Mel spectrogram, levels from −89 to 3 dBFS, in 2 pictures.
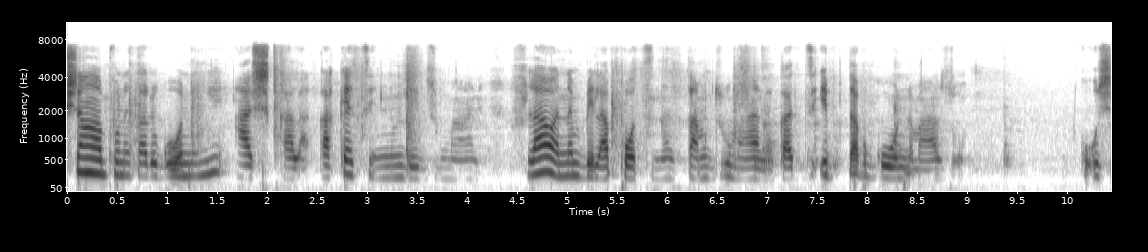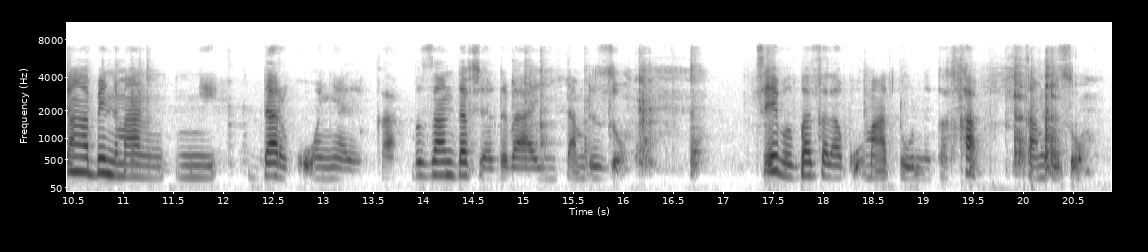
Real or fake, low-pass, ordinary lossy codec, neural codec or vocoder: real; 7.2 kHz; Opus, 64 kbps; none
